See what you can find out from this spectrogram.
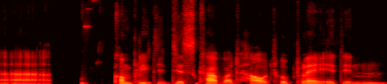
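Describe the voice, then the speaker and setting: A man with a strong German accent speaks at a medium pitch in a flat monotone, at a fairly slow pace. The sound is dry and close, with no echo. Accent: German, thick. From Germany. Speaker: esports co-caster. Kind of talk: live commentary.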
